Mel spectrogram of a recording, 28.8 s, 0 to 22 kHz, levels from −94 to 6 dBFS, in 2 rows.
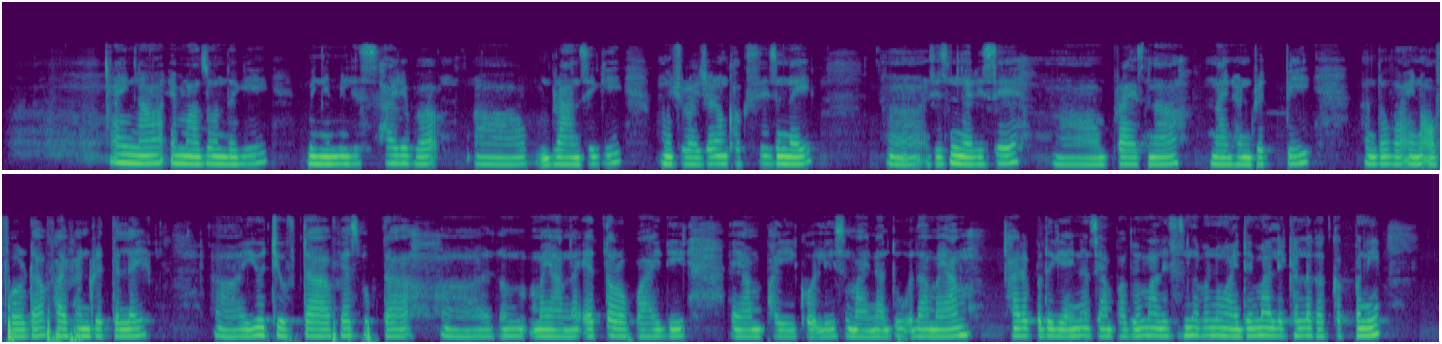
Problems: background sounds at intervals, low volume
